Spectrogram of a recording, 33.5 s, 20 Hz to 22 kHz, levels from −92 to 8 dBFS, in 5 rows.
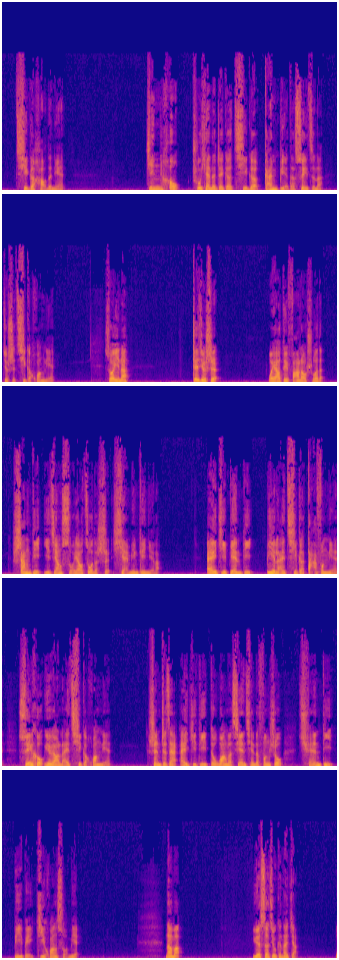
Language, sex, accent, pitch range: Chinese, male, native, 125-150 Hz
